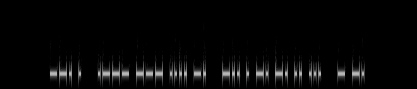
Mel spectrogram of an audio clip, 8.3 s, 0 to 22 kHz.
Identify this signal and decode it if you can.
Morse code, heard as a keyed tone, about 25 wpm, 700 Hz. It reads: GE JOHN DENNIS TN
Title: K1USN SST QSO Practice - 25wpm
